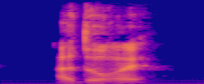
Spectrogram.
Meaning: first-person singular past historic of adorer
- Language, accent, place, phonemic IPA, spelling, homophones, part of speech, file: French, France, Lyon, /a.dɔ.ʁe/, adorai, adoré / adorée / adorées / adorer / adorés / adorez, verb, LL-Q150 (fra)-adorai.wav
